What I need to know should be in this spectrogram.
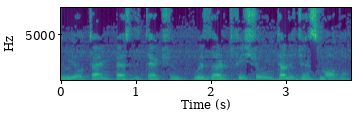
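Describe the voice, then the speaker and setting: A man with a Brazilian accent talks at a moderate pace amid audible room echo. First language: Portuguese. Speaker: researcher. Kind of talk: conference presentation. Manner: formal.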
